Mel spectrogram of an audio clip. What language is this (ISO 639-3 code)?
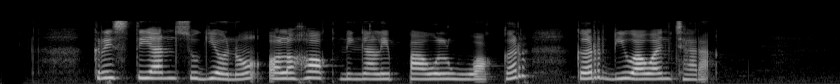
sun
